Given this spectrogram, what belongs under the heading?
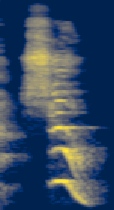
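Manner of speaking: big, high, loud achoo; loud sneeze. Acted. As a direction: let rip a hammed-up sneeze. Fur tickles nose, sneezes.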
